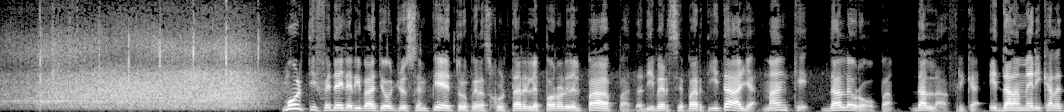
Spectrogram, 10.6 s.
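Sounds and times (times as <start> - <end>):
crowd applause: 0.0 - 7.2
speech: 2.8 - 10.6.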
